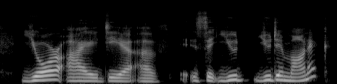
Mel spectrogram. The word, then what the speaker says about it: eudaimonic: of happiness with your idea of, is it eudaimonic? How do you Mm-hmm.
